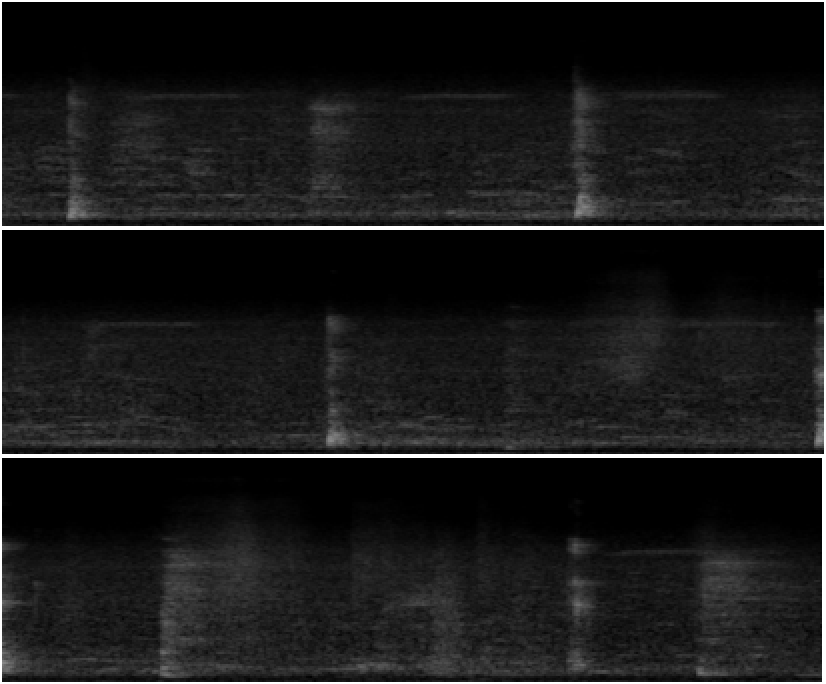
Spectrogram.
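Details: Woman with hiccups: sharp, brief catches at irregular intervals, roughly eight a minute, over quiet room noise, with no other sounds.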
